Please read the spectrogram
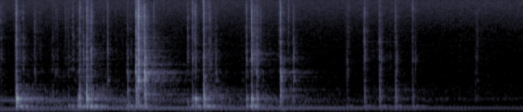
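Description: Classical guitar struck percussively with the right hand: sharp taps about once a second over a low chord that keeps ringing and slowly fades. The taps grow softer and stop about six seconds in.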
